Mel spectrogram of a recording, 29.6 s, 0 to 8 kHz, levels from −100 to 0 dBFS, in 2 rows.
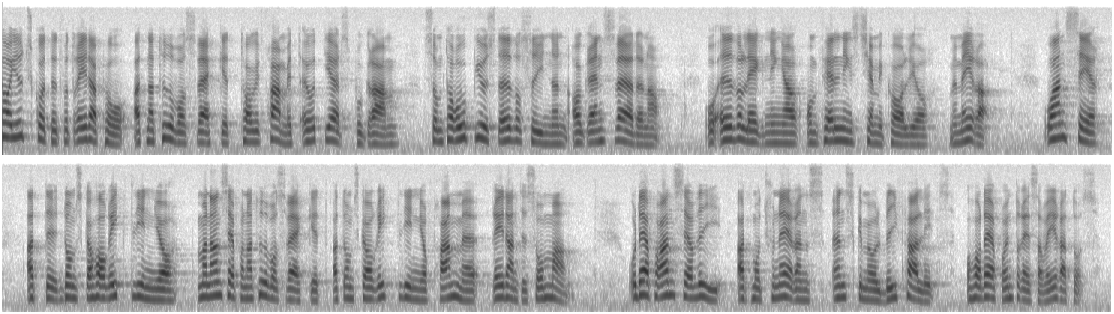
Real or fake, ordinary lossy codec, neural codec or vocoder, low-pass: real; none; none; 7.2 kHz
